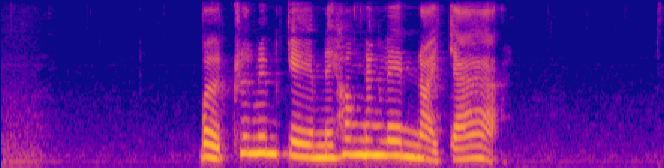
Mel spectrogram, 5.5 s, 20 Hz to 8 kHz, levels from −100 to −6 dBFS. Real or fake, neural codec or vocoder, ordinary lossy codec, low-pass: real; none; none; none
